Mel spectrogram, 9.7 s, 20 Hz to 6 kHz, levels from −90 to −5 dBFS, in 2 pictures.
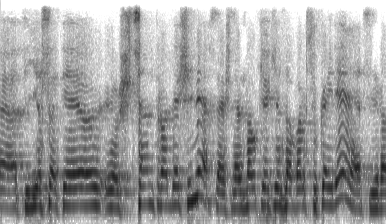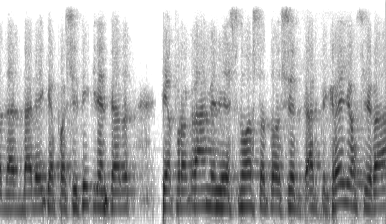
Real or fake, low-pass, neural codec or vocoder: real; 5.4 kHz; none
